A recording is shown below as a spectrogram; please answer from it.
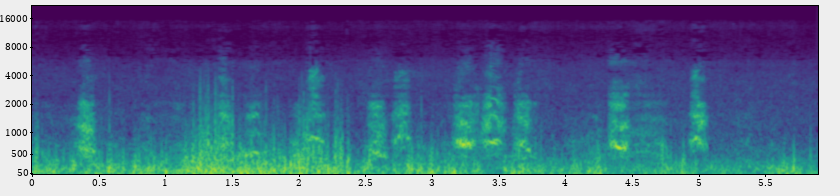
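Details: Dog giving sharp, scattered barks, about six in six seconds, some in quick pairs, against a steady low rumbling background noise.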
